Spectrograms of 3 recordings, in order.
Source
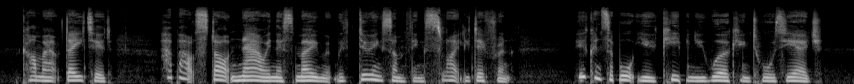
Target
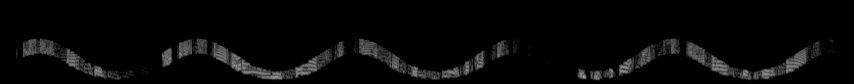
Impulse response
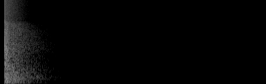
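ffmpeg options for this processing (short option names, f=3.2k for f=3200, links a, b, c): -af "highpass=f=85:p=1,equalizer=f=2.7k:t=o:w=1.1:g=-11,acompressor=threshold=-31dB:ratio=10,acrusher=bits=6:mix=0:aa=0.5,aeval=exprs='(mod(26.6*val(0)+1,2)-1)/26.6':c=same,aecho=1:1:155|310|465:0.119|0.0499|0.021,afftfilt=real='re*between(b*sr/1024,420*pow(2300/420,0.5+0.5*sin(2*PI*0.63*pts/sr))/1.41,420*pow(2300/420,0.5+0.5*sin(2*PI*0.63*pts/sr))*1.41)':imag='im*between(b*sr/1024,420*pow(2300/420,0.5+0.5*sin(2*PI*0.63*pts/sr))/1.41,420*pow(2300/420,0.5+0.5*sin(2*PI*0.63*pts/sr))*1.41)':win_size=1024:overlap=0.75,volume=5.5dB"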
